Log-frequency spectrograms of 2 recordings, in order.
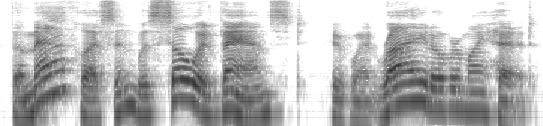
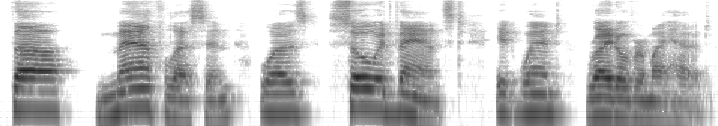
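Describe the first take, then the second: First: The pitch stays high, sounding friendly. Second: The pitch drops low, sounding serious. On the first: "let's try the friendly one" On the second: "if you make it low, it starts to sound serious"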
